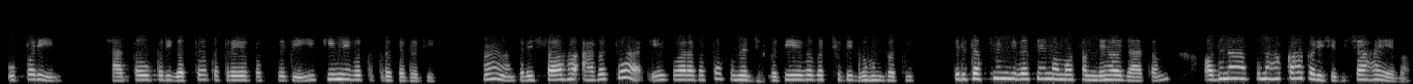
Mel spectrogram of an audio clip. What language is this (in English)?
Sanskrit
